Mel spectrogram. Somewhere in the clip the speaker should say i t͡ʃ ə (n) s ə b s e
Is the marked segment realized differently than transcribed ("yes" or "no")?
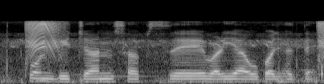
no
